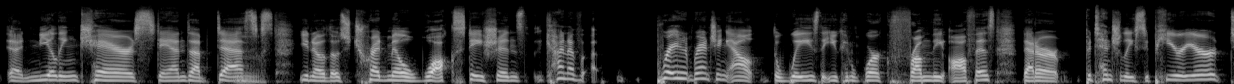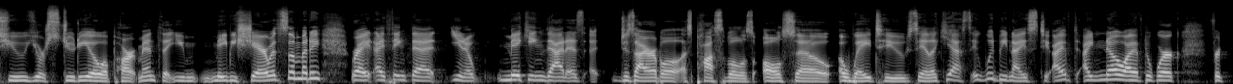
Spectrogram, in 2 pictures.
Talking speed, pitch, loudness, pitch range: 180 wpm, 180 Hz, -20 LUFS, 165-200 Hz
